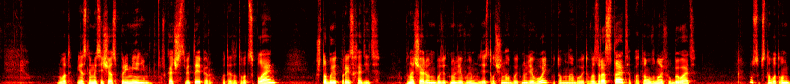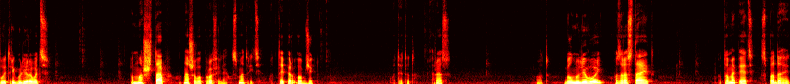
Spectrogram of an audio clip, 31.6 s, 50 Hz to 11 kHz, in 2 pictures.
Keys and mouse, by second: 0.0-1.4 drag, 1.4 middle click, 2.6 middle click, 3.1 Tab, 6.9-7.4 middle drag, 12.4-12.8 middle drag, 13.2 middle click, 18.1 middle click, 20.1-20.5 middle drag, 22.2-24.8 drag, 24.8-25.5 middle drag, 29.4 middle click, 31.5-31.6 middle drag.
